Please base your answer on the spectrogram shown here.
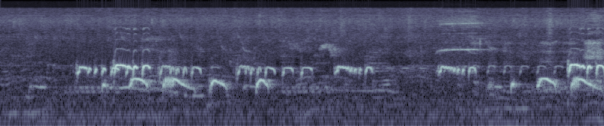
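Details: Local zebra dove sounding as a lure for other cooing birds: clusters of high clipped notes over curved lower coos, repeated in bursts with short pauses.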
